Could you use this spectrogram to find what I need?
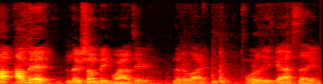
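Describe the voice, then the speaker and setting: Amid noticeable background noise and audible room echo, a man with an American accent speaks with big swings in loudness and long, frequent pauses. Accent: hick. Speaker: podcast co-host. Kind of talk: casual chat.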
